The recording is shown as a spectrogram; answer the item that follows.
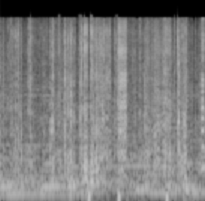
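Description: Latex modelling balloons rubbing and squeaking against each other as they are twisted together, a rapid run of short crinkling noises over steady background music.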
